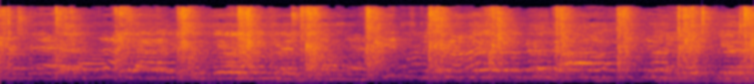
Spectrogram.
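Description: A group clapping in time, about two claps a second, while several people sing together.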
